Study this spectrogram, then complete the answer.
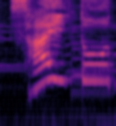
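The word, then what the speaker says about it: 斉藤: 这个人，斉藤、斉藤と読みます。斉藤と読みます。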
